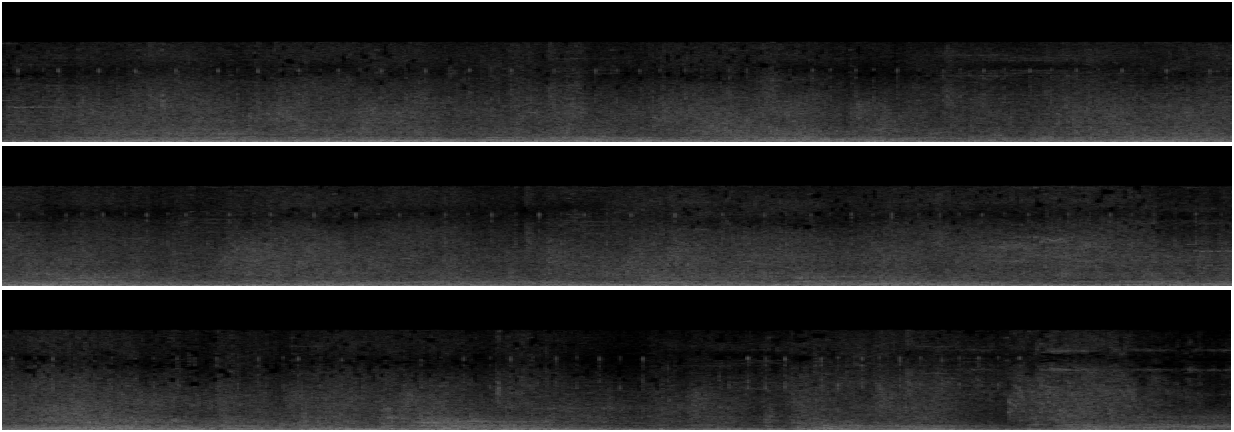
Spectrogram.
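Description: Game combat sounds clash and crackle.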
